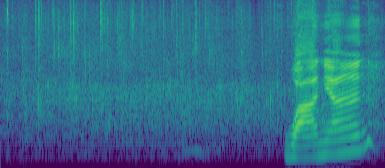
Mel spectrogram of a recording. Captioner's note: attendees applauding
